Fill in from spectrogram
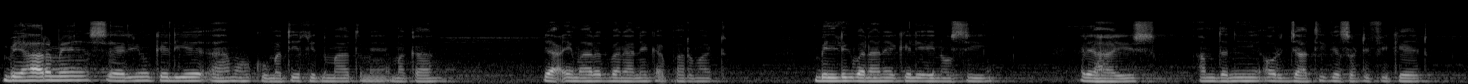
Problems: constant background noise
